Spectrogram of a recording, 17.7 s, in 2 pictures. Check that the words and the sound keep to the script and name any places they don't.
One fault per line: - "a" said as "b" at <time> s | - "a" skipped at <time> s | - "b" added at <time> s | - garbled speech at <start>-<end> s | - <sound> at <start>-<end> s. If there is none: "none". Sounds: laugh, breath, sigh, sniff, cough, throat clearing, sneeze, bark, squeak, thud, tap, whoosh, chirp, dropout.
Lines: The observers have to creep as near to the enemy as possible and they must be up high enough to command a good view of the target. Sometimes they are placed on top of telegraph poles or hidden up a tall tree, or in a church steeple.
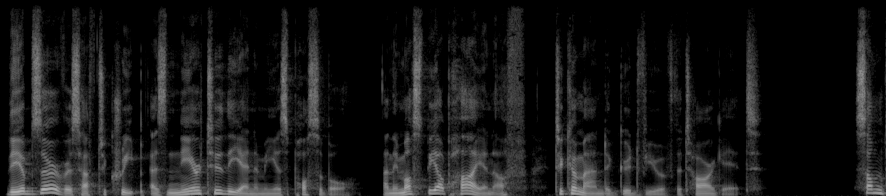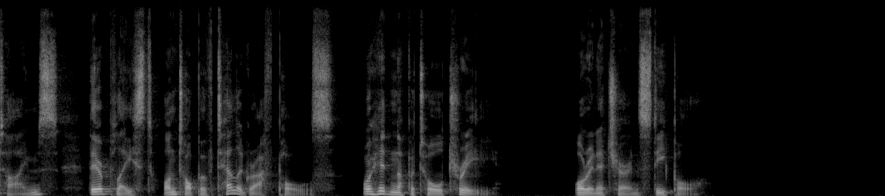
- "church" said as "churn" at 14.9 s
